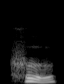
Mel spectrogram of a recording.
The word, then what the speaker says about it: hu: HOO, pronounced like hu, which is associated with the spleen.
